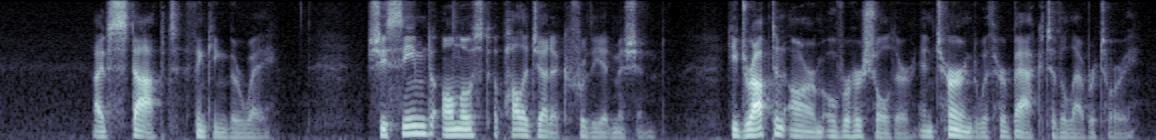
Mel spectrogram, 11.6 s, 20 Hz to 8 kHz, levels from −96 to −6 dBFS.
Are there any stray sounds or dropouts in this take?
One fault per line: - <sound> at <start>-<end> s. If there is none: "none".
none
